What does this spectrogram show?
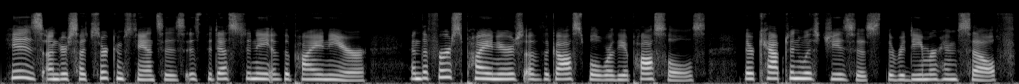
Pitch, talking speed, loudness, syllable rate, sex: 235 Hz, 155 wpm, -19 LUFS, 4.8 syllables/s, female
